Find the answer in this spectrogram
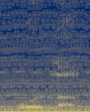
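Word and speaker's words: Worluk: Except it's spelled like W-O-R-L-U-K. Warlock.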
